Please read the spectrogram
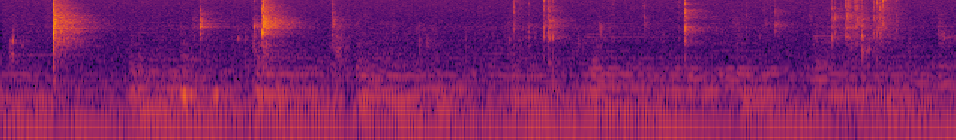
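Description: Background music playing under a scatter of short sharp clicks and crackles of clear plastic packaging being pulled off a small slime tub.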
